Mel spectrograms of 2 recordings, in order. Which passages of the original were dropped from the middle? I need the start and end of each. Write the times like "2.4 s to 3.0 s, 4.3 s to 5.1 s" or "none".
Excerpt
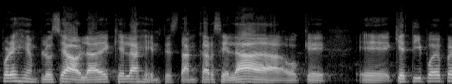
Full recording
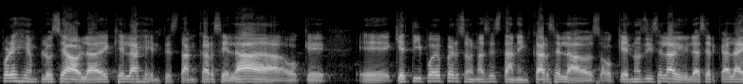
none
